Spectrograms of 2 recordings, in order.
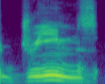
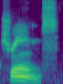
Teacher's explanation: in a german accent usually a german person speaking english there's not as much buzz · it starts with what sounds like a very soft t as opposed to a d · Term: devoiced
